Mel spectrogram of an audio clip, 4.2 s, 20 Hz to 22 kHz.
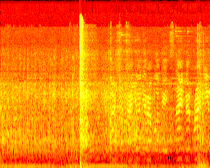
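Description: A single sharp sniper rifle gunshot from Battlefield 3 cracks out amid ongoing chatter and background game noise, with a few fainter pops afterward.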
